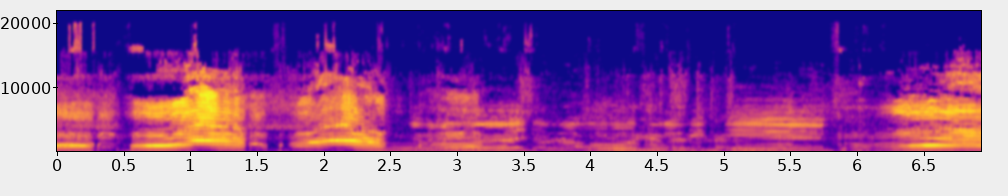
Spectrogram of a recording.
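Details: Baby crying during ear piercing: loud, rising and falling wails with shorter whimpering cries between them; infant crying in distress from pain.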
